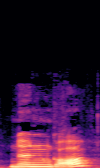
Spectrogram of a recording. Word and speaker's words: 는 것: In speaking, it's often just pronounced 는거, just to make it a little bit easier.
